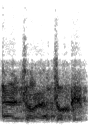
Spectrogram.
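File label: Hungarian aircraft destroyed mood low, speech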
